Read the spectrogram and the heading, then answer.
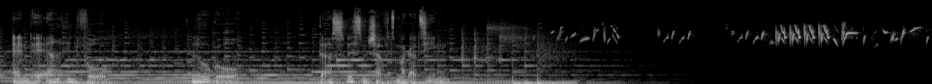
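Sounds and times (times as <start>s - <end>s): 
speech: 0.2s - 1.3s, 1.9s - 2.5s, 3.2s - 4.7s
European goldfinch singing: 4.9s - 9.3s.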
